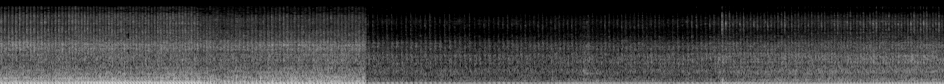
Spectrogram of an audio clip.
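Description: A farm loader's engine runs while moving silage from the center of a storage pile, a steady close mechanical drone that drops in level partway through.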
